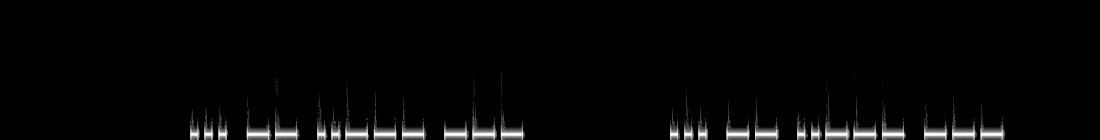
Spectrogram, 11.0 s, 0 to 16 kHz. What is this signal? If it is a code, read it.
Morse code, heard as a keyed tone, about 17 wpm, 700 Hz. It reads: SM2O SM2O
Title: DXCC-100 Call Signs - 4 Characters - Repeated 2x - 17wpm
